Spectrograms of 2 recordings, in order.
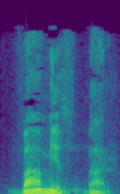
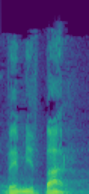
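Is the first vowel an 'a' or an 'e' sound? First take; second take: a; e. First: The first vowel is pronounced as 'a'. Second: The first vowel is pronounced as 'e'. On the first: "Algunos lo, lo ponen con una A en la fonética" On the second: "otros con una E"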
